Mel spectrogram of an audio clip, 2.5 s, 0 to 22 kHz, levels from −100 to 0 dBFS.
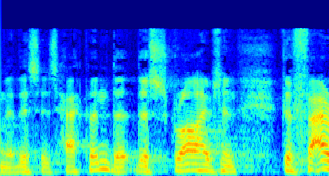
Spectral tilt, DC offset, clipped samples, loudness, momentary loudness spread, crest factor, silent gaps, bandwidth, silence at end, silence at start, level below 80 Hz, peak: -5 dB/octave; under 0.1%; under 0.1%; -32 LUFS; 9 LU; 20 dB; none; 11.5 kHz; 0 s; 0 s; -64 dBFS; -10 dBFS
